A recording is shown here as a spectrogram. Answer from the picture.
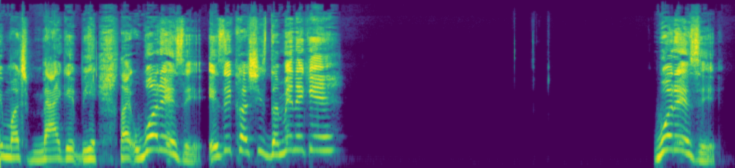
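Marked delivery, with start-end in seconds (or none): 2.1-7.2 sarcastic, raised-pitch questioning; mock outrage. Real, not acted.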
